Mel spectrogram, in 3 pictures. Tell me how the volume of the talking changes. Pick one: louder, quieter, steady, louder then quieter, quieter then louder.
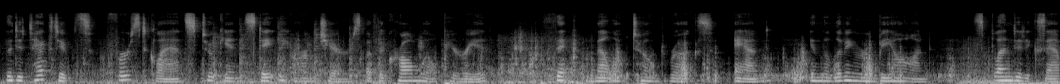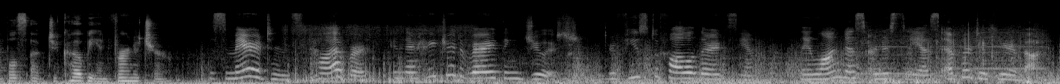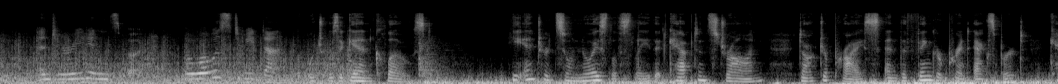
steady.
